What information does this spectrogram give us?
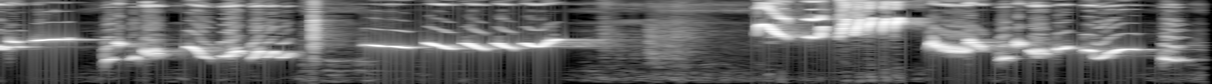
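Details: Masteran recording of a white-rumped shama, used to goad other shamas into song: an almost continuous stream of rich whistles, rapid slurred trills and sharp high notes, with one short quiet gap midway.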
